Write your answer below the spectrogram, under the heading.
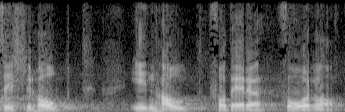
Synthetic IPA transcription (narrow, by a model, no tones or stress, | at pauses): sɪlt̪əɾhɔlkt̪ | ɪnɦɑlt̪fɔd̪eːɾəfoːɾlɑ̰ːt̪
